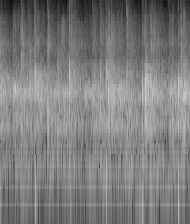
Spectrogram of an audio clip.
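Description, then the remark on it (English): A standing audience claps together to thank mothers in steady, dense applause, with a few sharper individual claps popping out of the continuous patter at a moderate, even level throughout. “Moms are like, I'm going to stand and clap too.”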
